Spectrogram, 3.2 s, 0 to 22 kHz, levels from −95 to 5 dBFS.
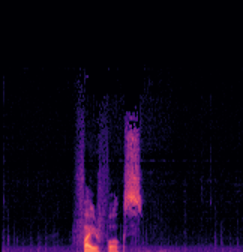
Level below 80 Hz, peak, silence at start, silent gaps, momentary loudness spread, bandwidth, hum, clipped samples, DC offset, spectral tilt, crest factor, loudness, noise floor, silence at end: -64 dBFS; -6 dBFS; 1.1 s; none; 10 LU; 13 kHz; none; under 0.1%; under 0.1%; -4.5 dB/octave; 26 dB; -26 LUFS; -69 dBFS; 1.35 s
